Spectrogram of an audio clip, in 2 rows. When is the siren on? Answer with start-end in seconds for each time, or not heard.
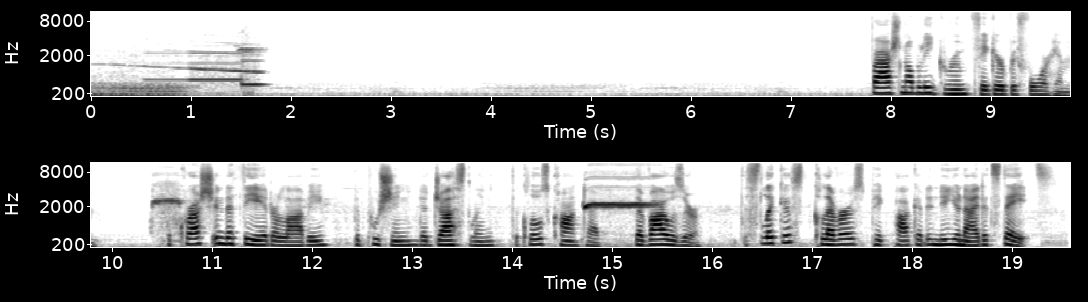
0.0-1.8.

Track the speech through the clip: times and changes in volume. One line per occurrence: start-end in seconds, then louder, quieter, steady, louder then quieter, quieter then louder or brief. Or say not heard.
7.8-9.9 brief
10.6-19.4 steady.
